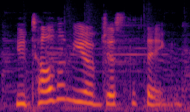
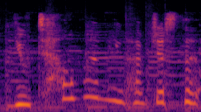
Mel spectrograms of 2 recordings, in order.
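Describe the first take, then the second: First: It is said in the plain narrator voice. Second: It is said in the cultist character's voice.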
